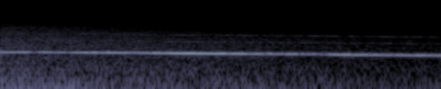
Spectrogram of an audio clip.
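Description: A single sustained high tone from the trailer's score, quiet and sliding slowly lower in pitch while a fading wash of noise dies away under it.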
